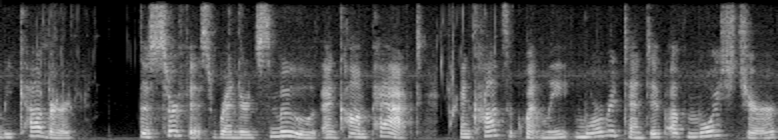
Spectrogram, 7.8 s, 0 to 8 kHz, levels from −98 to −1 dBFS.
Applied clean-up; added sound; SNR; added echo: neural separator model SepFormer DNS4.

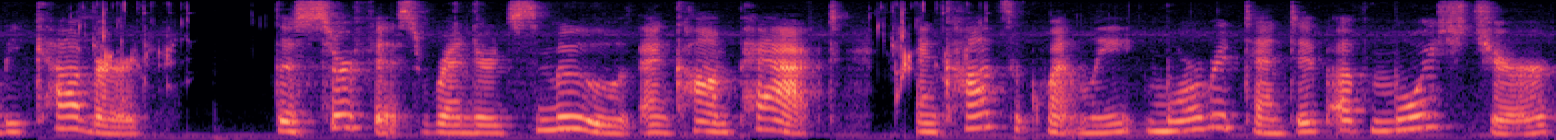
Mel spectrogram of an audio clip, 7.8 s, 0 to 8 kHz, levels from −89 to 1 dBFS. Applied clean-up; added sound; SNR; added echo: none; Liquid; 18 dB; none.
